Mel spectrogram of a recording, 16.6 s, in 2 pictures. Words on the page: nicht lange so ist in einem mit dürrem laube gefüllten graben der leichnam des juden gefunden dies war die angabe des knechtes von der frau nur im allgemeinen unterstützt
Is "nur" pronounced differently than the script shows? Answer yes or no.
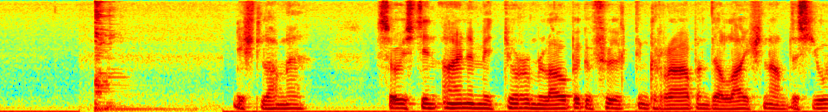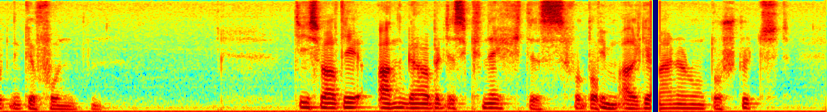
yes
